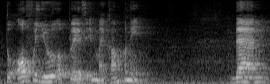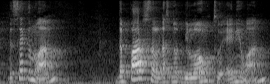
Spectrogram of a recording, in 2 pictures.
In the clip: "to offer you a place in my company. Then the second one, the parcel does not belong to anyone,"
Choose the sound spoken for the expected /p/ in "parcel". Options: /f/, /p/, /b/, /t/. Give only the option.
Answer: /p/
